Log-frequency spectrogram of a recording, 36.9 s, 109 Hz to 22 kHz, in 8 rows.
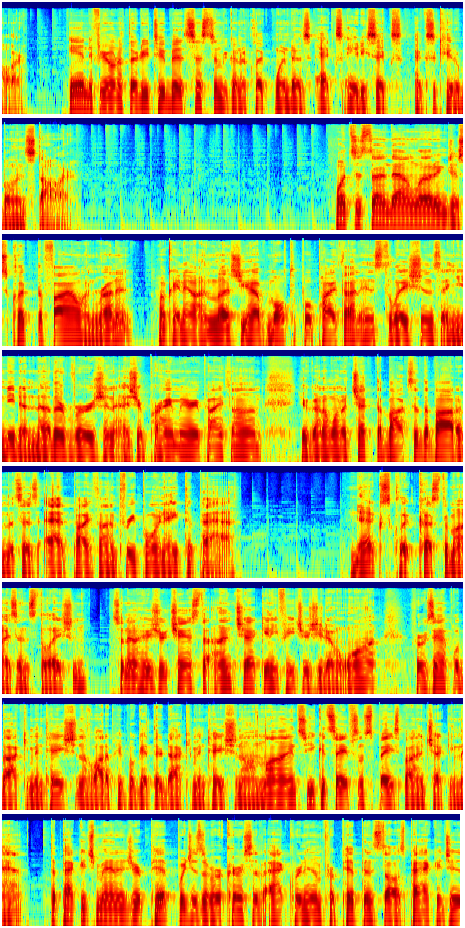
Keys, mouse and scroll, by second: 7.7 click, 9.0 click.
